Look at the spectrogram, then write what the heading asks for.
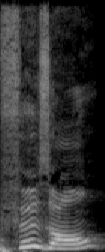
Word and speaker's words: faisons: AI se lit E. D'accord? Nous faisons une promenade et ET.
